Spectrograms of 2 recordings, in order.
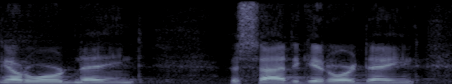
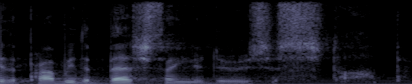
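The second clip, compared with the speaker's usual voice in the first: whispered advice; 4 semitones lower, 11 dB quieter than usual. Real, not acted. A preacher whispering advice to fathers. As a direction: drop to a whisper for the key advice.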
